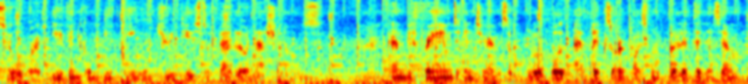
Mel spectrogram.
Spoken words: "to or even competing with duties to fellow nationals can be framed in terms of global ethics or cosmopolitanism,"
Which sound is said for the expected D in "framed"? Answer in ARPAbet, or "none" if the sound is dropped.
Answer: D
